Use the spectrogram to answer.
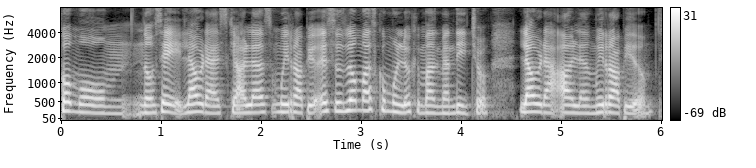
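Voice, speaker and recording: The speech comes at a very fast pace in a very clean recording with a silent background. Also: woman. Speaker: psychologist podcast host. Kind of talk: solo podcast talk. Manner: animated.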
